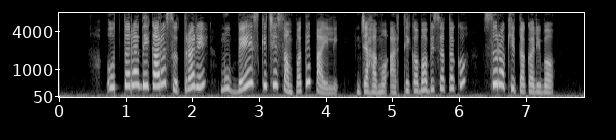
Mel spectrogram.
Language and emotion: Odia, happy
